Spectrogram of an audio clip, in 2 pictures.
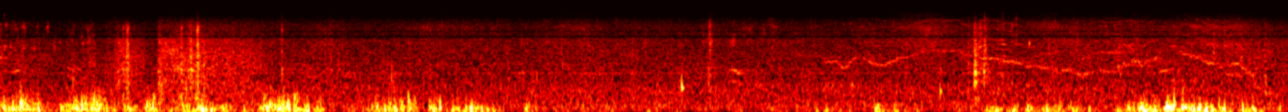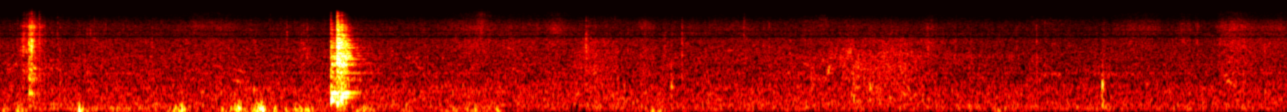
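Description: Aluminium Trangia cookware clinking as it is handled and set onto the stove, with one sharp metal clink about eight seconds in. Low wind rumbles on the microphone in the first few seconds and again around six seconds.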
